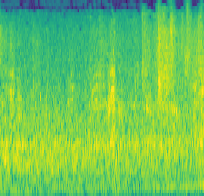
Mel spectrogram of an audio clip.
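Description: A small kitchen knife scraping the dirt and skin off a fresh porcini (king bolete) stem in a few short scratchy strokes, over a low steady hum.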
